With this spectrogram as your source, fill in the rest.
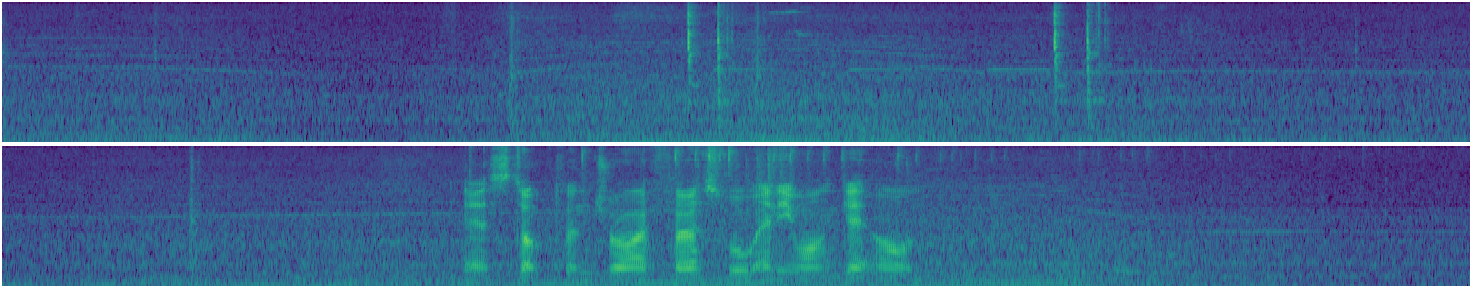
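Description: A bus engine hums steadily and rises and falls as the bus drives.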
